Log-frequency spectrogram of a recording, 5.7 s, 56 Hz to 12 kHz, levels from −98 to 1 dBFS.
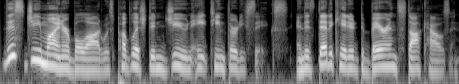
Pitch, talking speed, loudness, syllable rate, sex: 165 Hz, 180 wpm, -20 LUFS, 5.4 syllables/s, female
